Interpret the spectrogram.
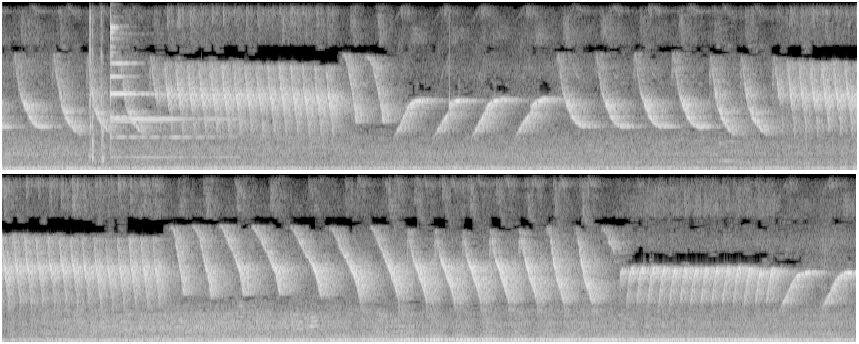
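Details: Local canary singing its pure original song with no learned fill-ins: bright rising sweeps give way to fast buzzy rolls and repeated slurred notes, several phrases in a row, with faint low background hum.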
